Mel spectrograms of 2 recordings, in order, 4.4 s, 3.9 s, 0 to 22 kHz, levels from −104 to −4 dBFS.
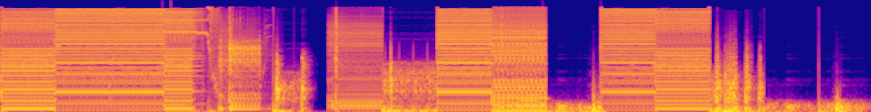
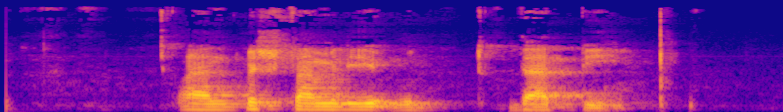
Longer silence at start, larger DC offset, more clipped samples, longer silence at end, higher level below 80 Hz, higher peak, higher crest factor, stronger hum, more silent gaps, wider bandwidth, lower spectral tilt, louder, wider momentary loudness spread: second, 0 s vs 0.8 s; neither; neither; second, 0 s vs 0.8 s; first, -22 dBFS vs -58 dBFS; about the same, 0 dBFS vs -2 dBFS; second, 14 dB vs 20 dB; neither; neither; about the same, 17.5 kHz vs 17 kHz; second, -2.5 dB/octave vs -5.5 dB/octave; first, -12 LUFS vs -21 LUFS; second, 10 LU vs 13 LU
